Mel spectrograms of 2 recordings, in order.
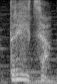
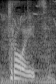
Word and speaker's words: Трійця: Майже 2000 мешканців своє село називають Трійця Це принципово важливо розповідає місцева вчителька представниця тутешньої Просвіти Прийшла Радянська влада і перейменували на троїця во їм так зручніше На їхній мові російські челюсті не можуть вимовляти Трійця За легендою заснували село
